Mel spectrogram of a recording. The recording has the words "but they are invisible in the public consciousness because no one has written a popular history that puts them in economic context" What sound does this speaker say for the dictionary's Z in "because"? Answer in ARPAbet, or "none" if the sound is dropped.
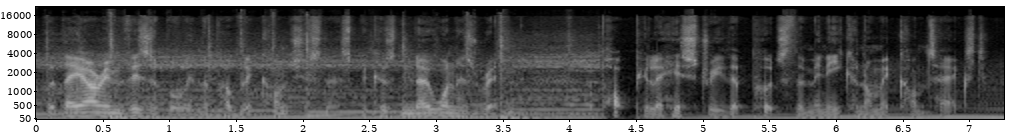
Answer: Z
